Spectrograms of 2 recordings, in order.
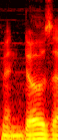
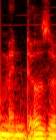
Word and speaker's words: Mendoza: Can't believe I chased Mendoza out. Oh, Mendoza Ray, that's how you say his name. I called him Mendoz.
